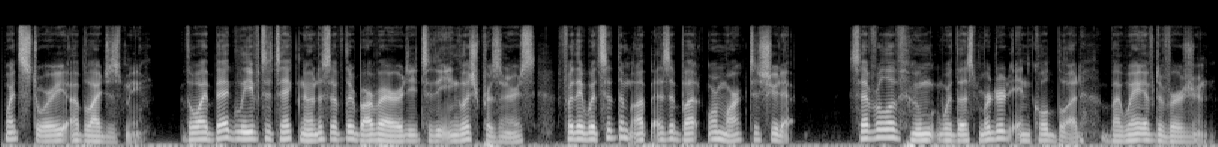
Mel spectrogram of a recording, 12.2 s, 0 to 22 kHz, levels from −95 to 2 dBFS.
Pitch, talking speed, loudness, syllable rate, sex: 130 Hz, 220 wpm, -20 LUFS, 6.0 syllables/s, male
